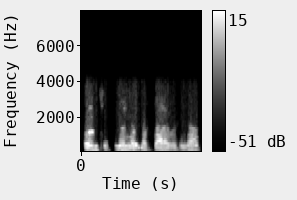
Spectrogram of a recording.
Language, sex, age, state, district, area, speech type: Telugu, male, 18-30, Andhra Pradesh, Palnadu, rural, conversation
